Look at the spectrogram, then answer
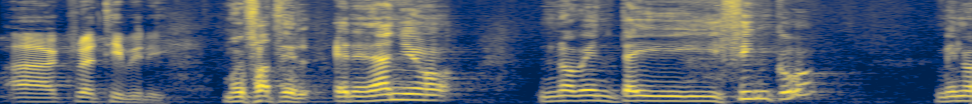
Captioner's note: speaking spanish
